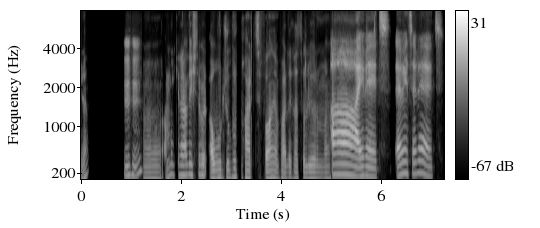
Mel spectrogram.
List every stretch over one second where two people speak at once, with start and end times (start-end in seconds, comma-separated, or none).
none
